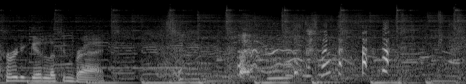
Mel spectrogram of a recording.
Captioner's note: everyone chuckles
